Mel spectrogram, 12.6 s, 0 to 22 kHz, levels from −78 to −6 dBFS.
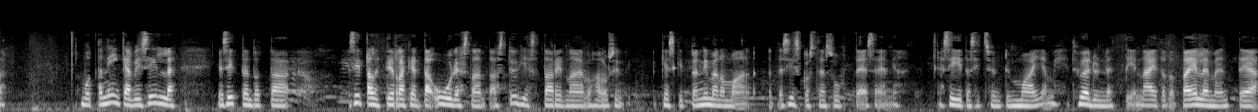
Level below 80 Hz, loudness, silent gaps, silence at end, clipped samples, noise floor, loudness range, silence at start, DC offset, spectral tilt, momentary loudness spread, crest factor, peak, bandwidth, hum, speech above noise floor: -52 dBFS; -23 LUFS; none; 0 s; under 0.1%; -42 dBFS; 4 LU; 0 s; under 0.1%; -5 dB/octave; 12 LU; 20 dB; -2 dBFS; 8 kHz; none; 20 dB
